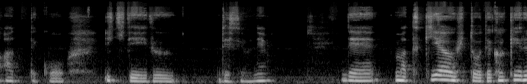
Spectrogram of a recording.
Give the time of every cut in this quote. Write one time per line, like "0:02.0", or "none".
0:03.3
